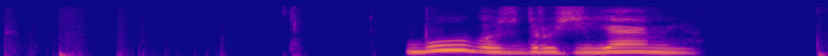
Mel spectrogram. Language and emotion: Russian, sad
